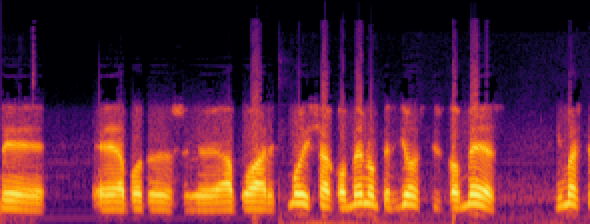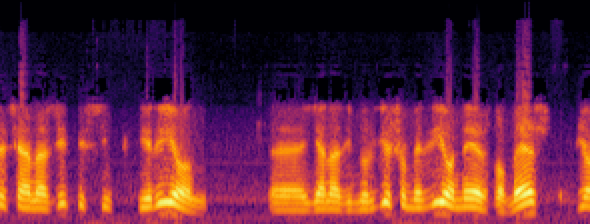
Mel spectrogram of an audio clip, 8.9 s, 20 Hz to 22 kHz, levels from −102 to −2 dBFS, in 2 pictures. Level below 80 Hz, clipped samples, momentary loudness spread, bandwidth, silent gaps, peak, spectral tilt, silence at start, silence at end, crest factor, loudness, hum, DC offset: -56 dBFS; under 0.1%; 11 LU; 6.8 kHz; none; 0 dBFS; -6 dB/octave; 0 s; 0 s; 14 dB; -14 LUFS; none; under 0.1%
